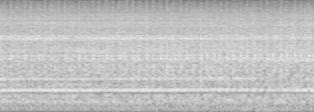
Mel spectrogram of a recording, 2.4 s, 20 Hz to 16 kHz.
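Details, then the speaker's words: 1987 Toyota Camry LE, 4-cylinder 16-valve fuel-injected engine, automatic, about 200,000 miles: steady idle with light busy clatter under a constant whine; whine is a bad power steering pump, clatter from the old clanky engine. "Can you hear the clattering? This is another old clanky engine just like my 2002"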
